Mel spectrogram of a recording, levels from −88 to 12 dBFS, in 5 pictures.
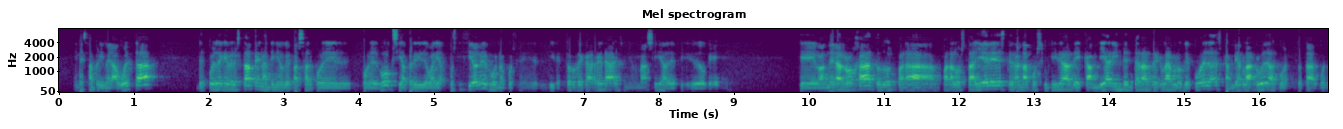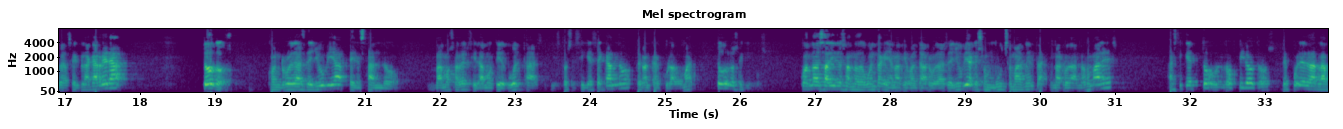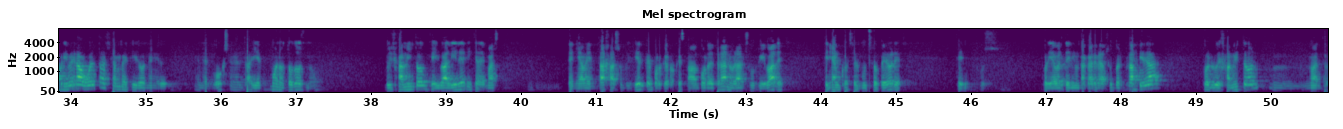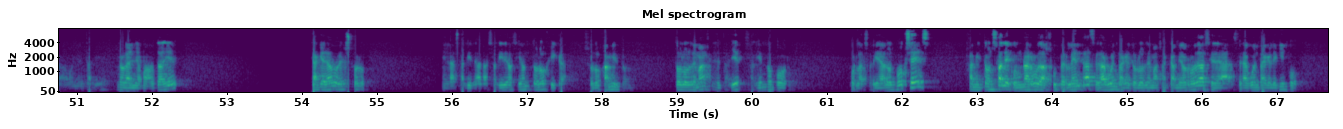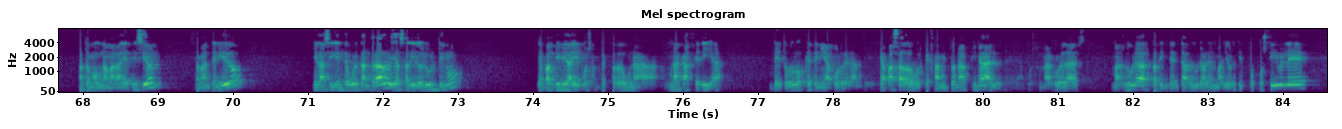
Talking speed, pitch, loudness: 215 wpm, 185 Hz, -26 LUFS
